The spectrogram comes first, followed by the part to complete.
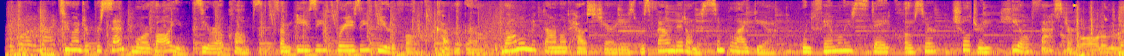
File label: female, contemp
